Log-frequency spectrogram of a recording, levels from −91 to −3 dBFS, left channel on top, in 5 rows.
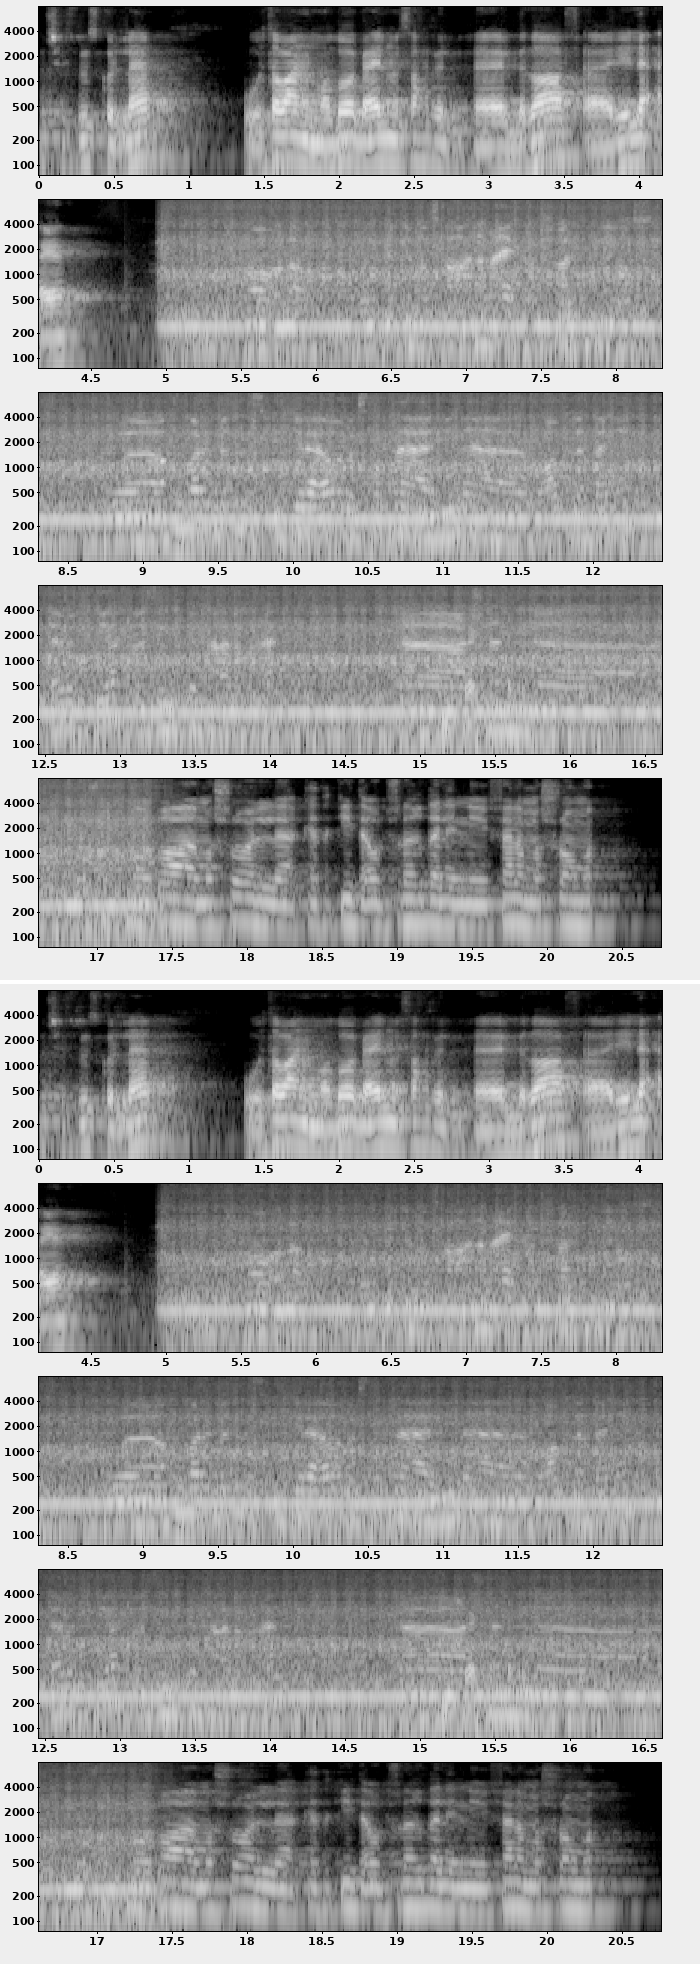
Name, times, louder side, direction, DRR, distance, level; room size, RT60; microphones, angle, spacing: voice 1, 0.1-0.8 1.4-4.4 9.2-9.3 14.8-15.4, left 2 dB, 60° left, 5 dB, 2.2 m, -21 dB
sound 1, 4.9-17.9, left 3 dB, 30° left, 0.9 m, -24 dB
voice 2, 5.5-6.0 6.3-8.3 8.7-14.1 14.8-20.3, left 3 dB, 75° left, 7 dB, 1.6 m, -26 dB
30.0 x 22.5 x 4.1 m, 0.69 s
head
